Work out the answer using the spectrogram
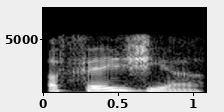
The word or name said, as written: aphasia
